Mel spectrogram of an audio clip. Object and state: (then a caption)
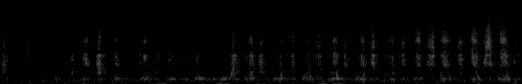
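Scratch-art paper card. A wooden stylus scratches dense, short hatching lines into the coating of a thin black-coated scratch-art card lying flat on a table. The result is a quick, uneven run of soft, dry scratching strokes with a bright, papery rasp and little low end.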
